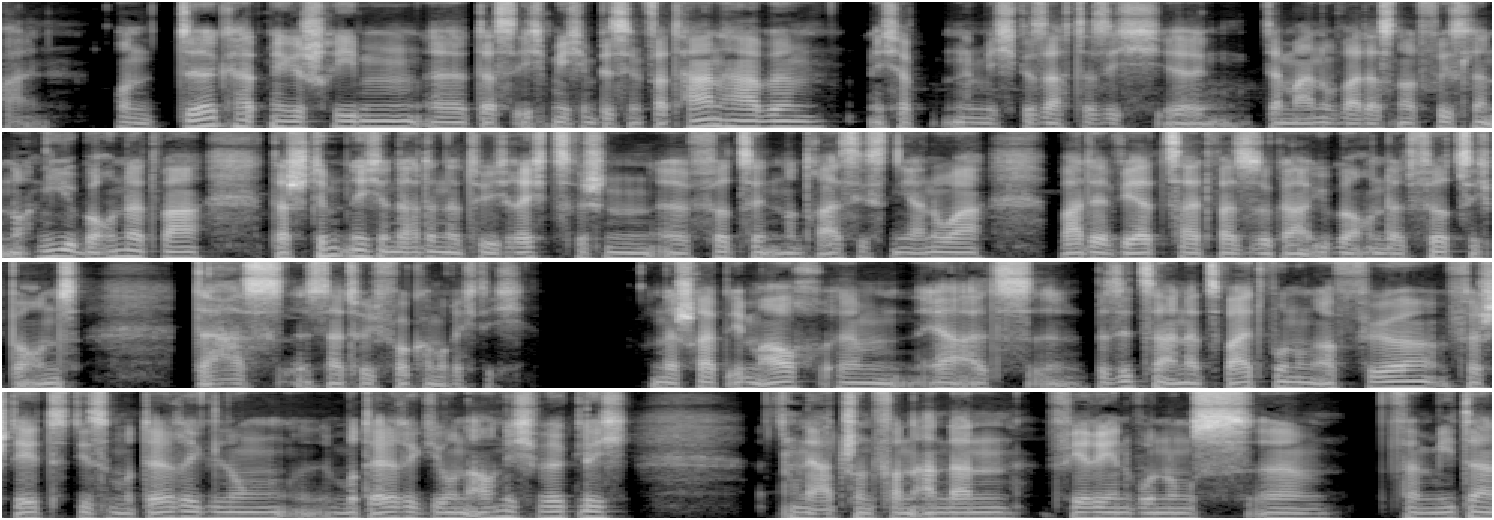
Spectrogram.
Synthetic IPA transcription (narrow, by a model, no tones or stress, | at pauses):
fa̰lən | ʔʊntd̥ɪɐkhatmiːɐɡəʃʁ̥iːbm̩ʔɛːd̥asɪ̰çmɪçnbɪsçənfɛɐtʰaːnɦaːbəʔɪçhaːbənɛːmlɪçɡ̥əzaːkt̚d̥as̬ɪçʔɛ̰ːd̥eːɐmaɪnʊŋvaːɐdasnɔɐtfʁ̥iːslantnɔχniːʔyːbɐhʊndɐtv̥aːɐd̥asʃtɪmtnɪçtʊntd̥aːhat̬ənatʰyːɐlɪçʁɛçtt͡sv̥ɪʃn̩ɛ̰ːfɪɐt͡seːntn̩ʊn̚d̥ʁaɪsɪçstn̩januaːɐvaːɐdeːɐveːɐt̚t͡saɪtv̥aɪzəzoɡaːɐʔyːbɐɦʊndɐtfɪɐt͡sɪçb̥aɪʔʊns | d̥aːsɪ̰snatʰyɐlɪçfɔlkʰɔmənʁɪçtɪç | ʔʊnteːɐʃʁ̥aɪp̚tʔeːbm̩aʊxʔɛːmʔḛːɐʔa̰lsɛ̰ːb̥əzɪt͡sɐʔaɪnɐt͡sv̥aɪtv̥oːnʊŋa̰ʊfføːɐfɛɐʃteːtd̥iːzəmodɛlʁeːɡəlʊŋmodɛlʁeɡjoːna̰ʊxnɪçtv̥ɪɐklɪç | eːɐhatʃoːnfɔnʔa̰ndɐʁnfeːʁijənvoːnʊŋsʔɛː | fɛɐmiːtɐn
